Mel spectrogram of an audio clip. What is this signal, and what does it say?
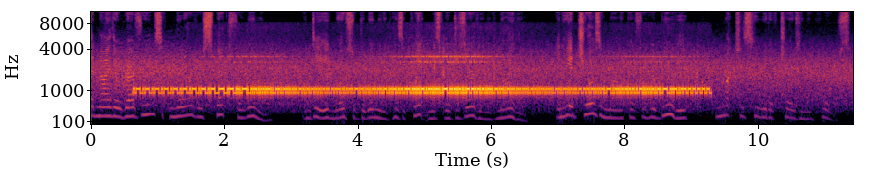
NAVTEX (SITOR-B), 100 baud, 170 Hz shift, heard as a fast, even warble, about 1000 Hz centre, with radio static, fading and speech in English. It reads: JUGO EN LOS DEMAS PARTIDOS, PERO NO MARCO.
